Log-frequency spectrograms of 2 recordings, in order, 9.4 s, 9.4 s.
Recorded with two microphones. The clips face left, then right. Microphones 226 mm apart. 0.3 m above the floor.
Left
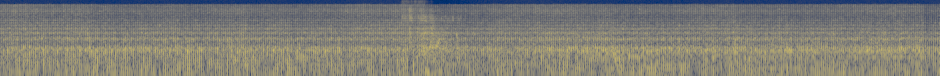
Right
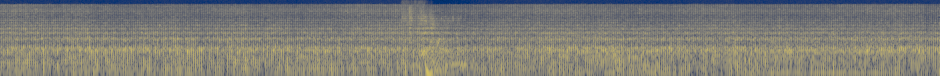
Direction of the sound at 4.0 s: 40° right (ahead or behind).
